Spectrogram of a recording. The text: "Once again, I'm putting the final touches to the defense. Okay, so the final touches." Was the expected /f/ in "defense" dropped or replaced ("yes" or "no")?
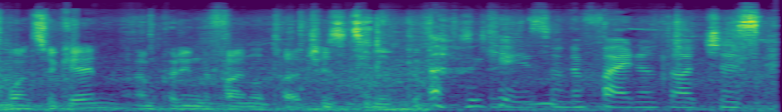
yes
